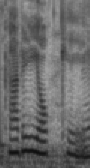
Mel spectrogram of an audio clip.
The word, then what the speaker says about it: karaoke: It's karaoke because I don't think the Japanese have the you in the And the among R. the They have vowels. R, right? They have R.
